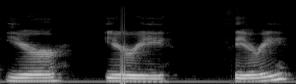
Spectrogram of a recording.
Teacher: even when i am doing the th sound my tongue is already back and ready for the r sound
